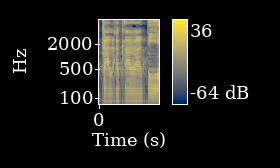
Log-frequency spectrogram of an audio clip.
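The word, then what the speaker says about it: καλοκαγαθία: es este concepto que en griego se pronuncia calaca gatti ahí me enseñó marca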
